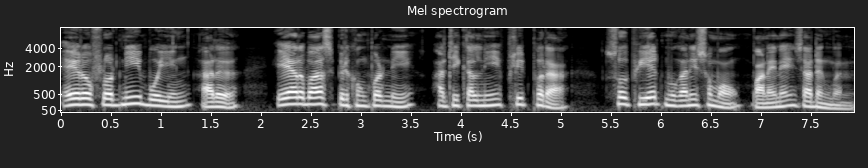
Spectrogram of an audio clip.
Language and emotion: Bodo, neutral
